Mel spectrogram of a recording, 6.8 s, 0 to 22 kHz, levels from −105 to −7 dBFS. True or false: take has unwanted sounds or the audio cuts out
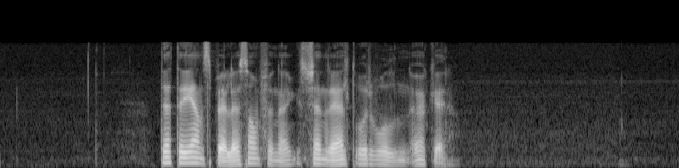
false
